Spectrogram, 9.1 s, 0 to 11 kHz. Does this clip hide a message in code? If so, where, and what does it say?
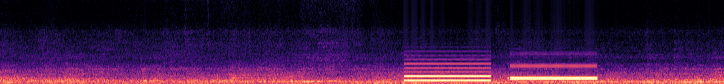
Yes: aircraft SELCAL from 5.0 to 7.5 s, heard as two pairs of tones, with the noise of a restaurant. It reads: FP-JL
